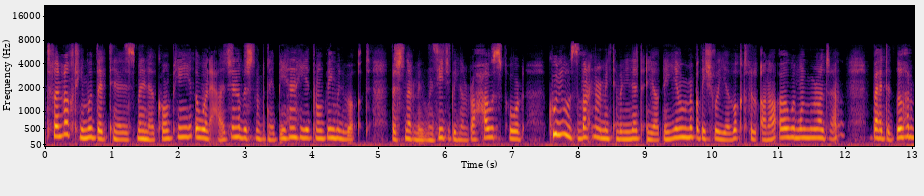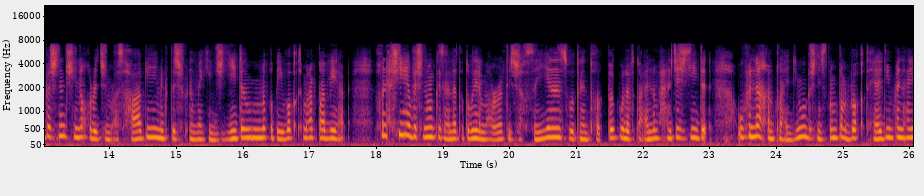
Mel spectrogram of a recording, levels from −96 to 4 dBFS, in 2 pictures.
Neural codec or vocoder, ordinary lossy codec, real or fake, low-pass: autoencoder, 22.05 kHz, a latent of 192 numbers a frame, VITS, trained on many speakers; AAC, 32 kbps; fake; 7.2 kHz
